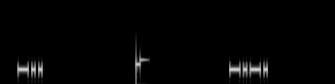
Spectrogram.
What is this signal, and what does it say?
Morse code, heard as a keyed tone, about 36 wpm, 700 Hz. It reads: D C
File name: Single-Letter-Number-35wpm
